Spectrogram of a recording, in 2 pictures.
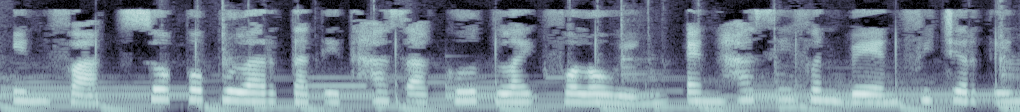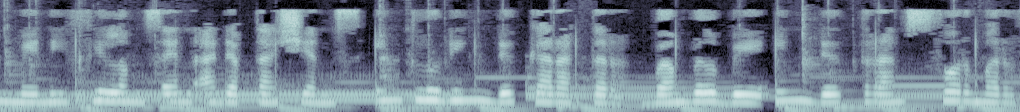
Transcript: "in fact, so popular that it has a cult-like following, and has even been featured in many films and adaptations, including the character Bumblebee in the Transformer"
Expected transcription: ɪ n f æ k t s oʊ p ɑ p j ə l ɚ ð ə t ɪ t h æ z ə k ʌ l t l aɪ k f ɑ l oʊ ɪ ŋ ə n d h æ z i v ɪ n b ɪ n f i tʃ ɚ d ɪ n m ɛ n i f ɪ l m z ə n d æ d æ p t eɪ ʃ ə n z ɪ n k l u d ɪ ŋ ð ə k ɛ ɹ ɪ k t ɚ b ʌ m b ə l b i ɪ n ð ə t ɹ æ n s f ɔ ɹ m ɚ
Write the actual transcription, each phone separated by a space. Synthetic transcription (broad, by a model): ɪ n f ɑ k t s oʊ p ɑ p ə l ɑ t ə t ɪ t h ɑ s ə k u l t l aɪ k f ɑ l oʊ ɪ ŋ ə n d h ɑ s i f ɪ n b ɪ n f i tʃ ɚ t ɪ n m ɛ n i f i l m s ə n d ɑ d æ p t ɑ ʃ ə n s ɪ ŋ k l u d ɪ ŋ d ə k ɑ ɹ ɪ k t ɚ b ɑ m b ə l b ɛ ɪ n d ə t ɹ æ n s f ɔ ɹ m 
